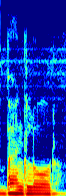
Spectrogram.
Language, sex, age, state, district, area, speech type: Kashmiri, male, 30-45, Jammu and Kashmir, Srinagar, urban, spontaneous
